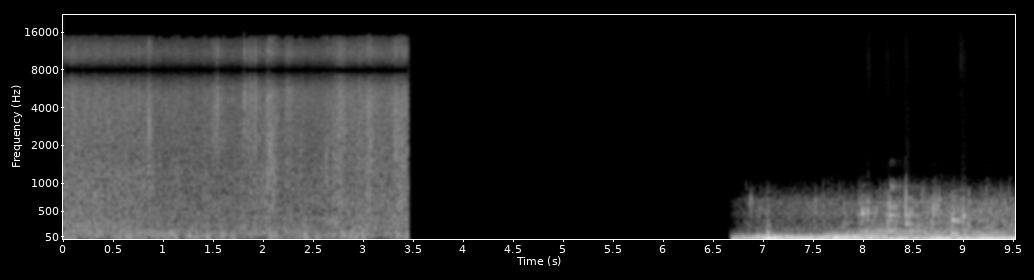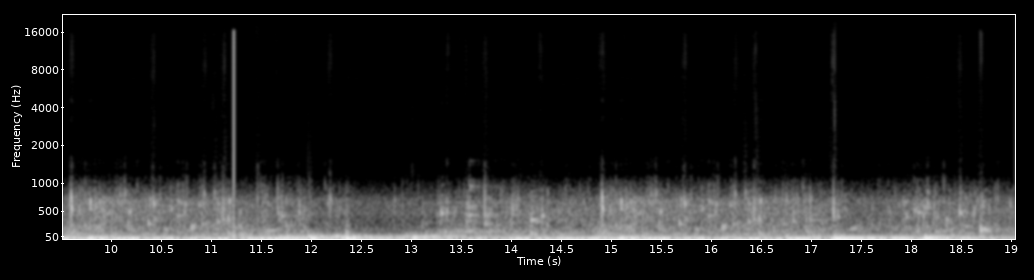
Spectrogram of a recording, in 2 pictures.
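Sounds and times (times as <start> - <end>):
underwater rumble and bubbling: 6.7 - 19.0.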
